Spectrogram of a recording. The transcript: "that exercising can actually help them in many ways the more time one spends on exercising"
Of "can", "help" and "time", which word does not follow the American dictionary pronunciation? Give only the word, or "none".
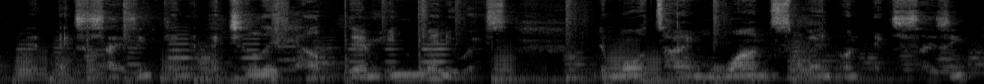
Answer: none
